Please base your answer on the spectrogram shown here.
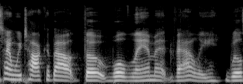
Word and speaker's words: Willamette: the college are all willamette willamette willamette and she points out rhymes with damn it and you know that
